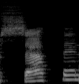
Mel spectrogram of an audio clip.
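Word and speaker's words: Safin: um what's his name Leifer saffin I believe that's how you pronounce his name that's the villain of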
